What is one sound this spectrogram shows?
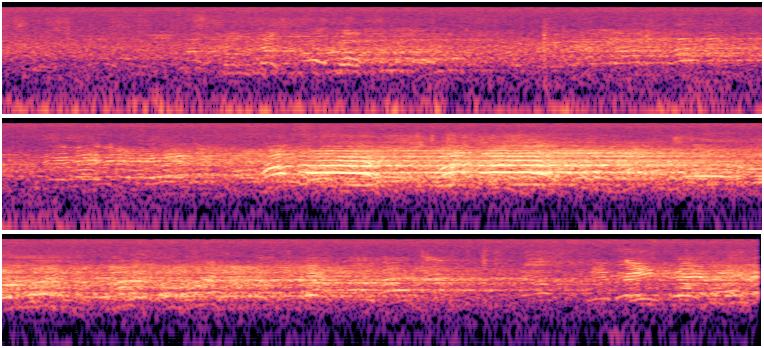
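Men shout calls to each other across an open field.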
